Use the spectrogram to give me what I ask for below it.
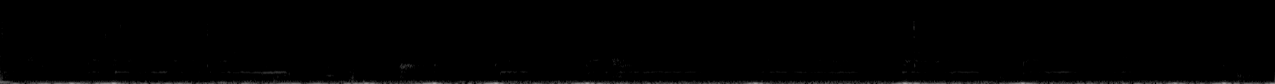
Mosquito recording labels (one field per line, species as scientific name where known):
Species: Aedes aegypti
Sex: female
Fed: unfed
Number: one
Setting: cup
